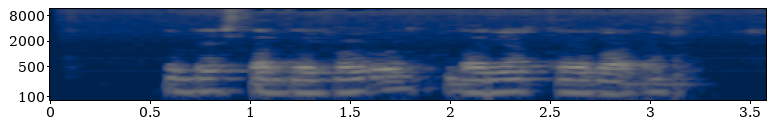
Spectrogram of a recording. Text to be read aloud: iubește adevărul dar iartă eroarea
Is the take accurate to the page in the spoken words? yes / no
yes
